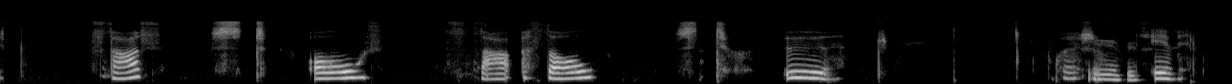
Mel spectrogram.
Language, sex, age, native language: Icelandic, female, 9, Icelandic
